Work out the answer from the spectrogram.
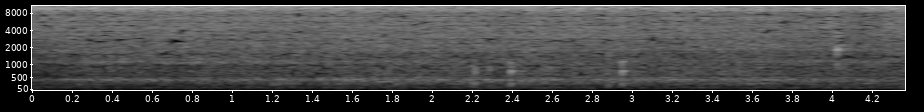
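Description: Wet, freshly washed moong dal and rice sizzling in hot ghee in a steel pressure cooker: a loud, steady frying hiss that starts suddenly as the grains hit the fat. A few light ticks of the stirring spoon come through midway.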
